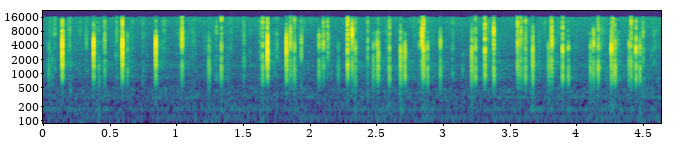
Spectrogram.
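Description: A hollow, handheld black plastic TV remote with rubber buttons is held in both hands while fingertips and nails press and click the buttons repeatedly. The result is a rapid, irregular run of short, dry, bright clicks with almost no ring, over a faint low steady hum.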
